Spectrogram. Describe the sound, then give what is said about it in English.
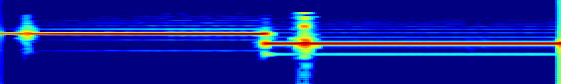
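A two-tone fire dispatch alert for a residential fire alarm call in Crystal Lake: a steady high tone holds for over a second, then drops to a lower tone. Brief crackly breaks interrupt it before the signal cuts off abruptly at the end. “My supervisors are aware of the tones cutting off.”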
